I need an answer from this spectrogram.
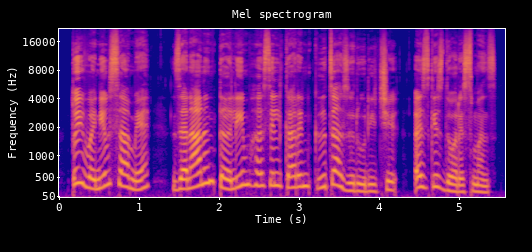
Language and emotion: Kashmiri, neutral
